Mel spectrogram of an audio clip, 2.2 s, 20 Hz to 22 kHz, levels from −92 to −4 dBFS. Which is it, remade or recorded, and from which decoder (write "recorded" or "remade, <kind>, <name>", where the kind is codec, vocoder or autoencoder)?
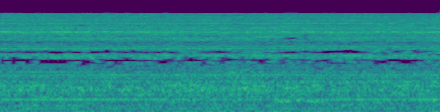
recorded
